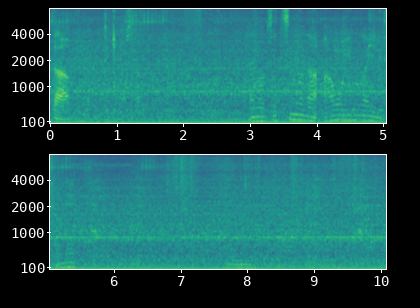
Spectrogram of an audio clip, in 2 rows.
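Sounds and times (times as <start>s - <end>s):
engine and wheel rumble: 0.0s - 10.0s.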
